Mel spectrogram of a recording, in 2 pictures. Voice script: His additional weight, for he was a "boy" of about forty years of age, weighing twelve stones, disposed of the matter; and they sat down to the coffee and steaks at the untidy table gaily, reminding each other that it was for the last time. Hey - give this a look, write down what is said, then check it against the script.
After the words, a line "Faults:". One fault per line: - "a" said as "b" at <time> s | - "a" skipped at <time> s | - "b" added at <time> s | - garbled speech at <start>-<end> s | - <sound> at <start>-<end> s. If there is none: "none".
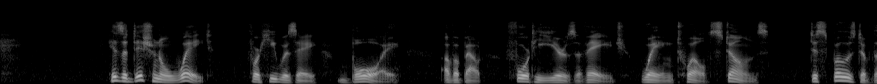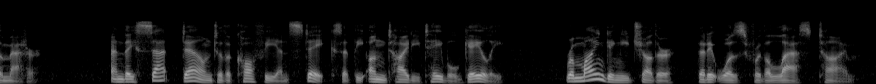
His additional weight, for he was a "boy" of about forty years of age, weighing twelve stones, disposed of the matter; and they sat down to the coffee and steaks at the untidy table gaily, reminding each other that it was for the last time.
Faults:
none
